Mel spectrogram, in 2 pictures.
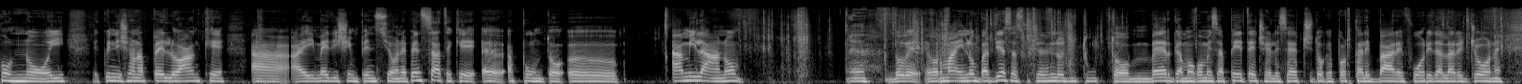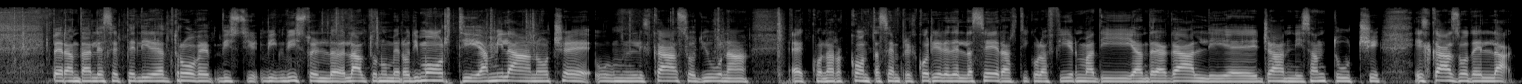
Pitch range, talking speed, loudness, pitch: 140-160 Hz, 160 wpm, -22 LUFS, 150 Hz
